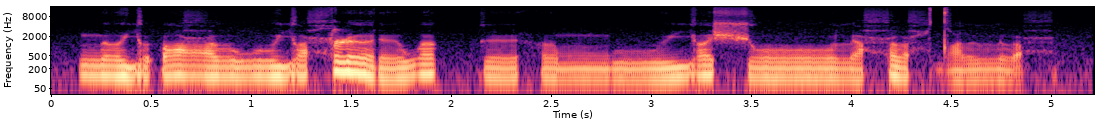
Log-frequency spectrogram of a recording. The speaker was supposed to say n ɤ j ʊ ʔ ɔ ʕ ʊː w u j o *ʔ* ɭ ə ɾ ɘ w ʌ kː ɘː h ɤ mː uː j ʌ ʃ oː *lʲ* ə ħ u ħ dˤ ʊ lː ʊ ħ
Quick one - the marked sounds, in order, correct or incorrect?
incorrect: ħ, incorrect: l

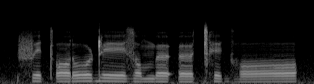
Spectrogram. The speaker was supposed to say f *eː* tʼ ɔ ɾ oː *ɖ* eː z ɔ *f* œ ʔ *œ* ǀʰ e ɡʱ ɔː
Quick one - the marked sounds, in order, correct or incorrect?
incorrect: e, correct, incorrect: m, correct

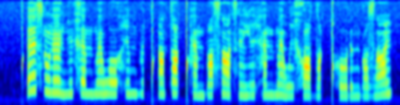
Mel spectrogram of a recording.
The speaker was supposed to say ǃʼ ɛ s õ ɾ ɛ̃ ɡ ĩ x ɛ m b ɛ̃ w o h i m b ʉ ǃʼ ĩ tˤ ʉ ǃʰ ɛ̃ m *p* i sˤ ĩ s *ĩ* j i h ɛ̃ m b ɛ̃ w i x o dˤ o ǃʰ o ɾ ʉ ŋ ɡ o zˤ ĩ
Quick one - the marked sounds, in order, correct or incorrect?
incorrect: b, correct

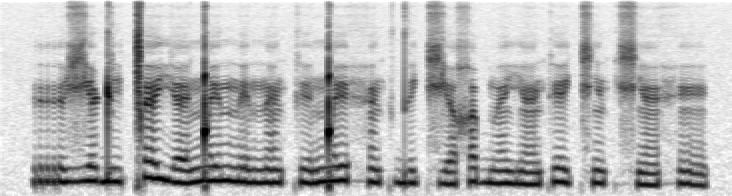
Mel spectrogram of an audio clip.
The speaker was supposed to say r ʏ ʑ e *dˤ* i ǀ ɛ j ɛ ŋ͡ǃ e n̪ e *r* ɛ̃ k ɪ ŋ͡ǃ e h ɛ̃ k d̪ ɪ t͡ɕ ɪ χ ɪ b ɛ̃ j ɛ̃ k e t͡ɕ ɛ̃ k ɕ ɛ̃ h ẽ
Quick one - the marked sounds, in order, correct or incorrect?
incorrect: ɖ, incorrect: n̪

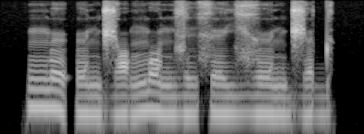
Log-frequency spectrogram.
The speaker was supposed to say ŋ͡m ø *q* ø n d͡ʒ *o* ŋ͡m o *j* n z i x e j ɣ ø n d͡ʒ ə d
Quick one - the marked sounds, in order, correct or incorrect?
incorrect: ʔ, incorrect: ɔ, incorrect: none

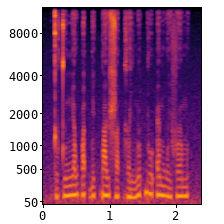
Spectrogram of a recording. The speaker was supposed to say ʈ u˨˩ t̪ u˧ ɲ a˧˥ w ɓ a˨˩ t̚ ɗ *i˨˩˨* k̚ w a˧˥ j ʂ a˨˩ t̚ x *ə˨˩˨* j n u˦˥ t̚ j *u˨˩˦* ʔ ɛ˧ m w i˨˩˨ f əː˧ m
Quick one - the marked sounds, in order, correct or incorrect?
incorrect: i˦˥, incorrect: ə˨˩, incorrect: u˧˥

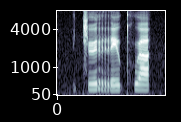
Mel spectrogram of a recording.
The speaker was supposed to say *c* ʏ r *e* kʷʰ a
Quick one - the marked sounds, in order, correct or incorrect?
correct, correct

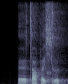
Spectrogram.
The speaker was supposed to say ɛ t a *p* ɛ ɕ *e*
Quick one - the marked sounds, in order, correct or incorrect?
correct, incorrect: ɘ

